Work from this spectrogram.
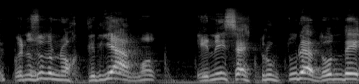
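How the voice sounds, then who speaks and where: At a moderate pace, a man speaks with music in the background. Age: 70s. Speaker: TV panel guest. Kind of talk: TV panel debate.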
